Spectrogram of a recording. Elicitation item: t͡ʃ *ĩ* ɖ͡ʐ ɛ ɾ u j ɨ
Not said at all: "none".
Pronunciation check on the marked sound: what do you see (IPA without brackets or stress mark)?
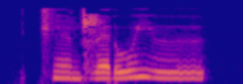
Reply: ĩ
